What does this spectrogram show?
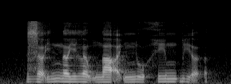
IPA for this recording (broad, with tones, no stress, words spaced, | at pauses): zə̰˧˥jnə˧jlə̰˧˨wna̰ː˧˨ ɲu˧˩hi˧m ɓḭ˧˨ə̯ʔ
